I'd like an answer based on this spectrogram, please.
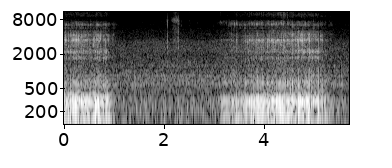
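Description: Loud, harsh rattling snore on the in-breath, with a quieter pause before the next snore begins.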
